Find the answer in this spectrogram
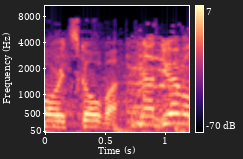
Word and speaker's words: Porizkova: And I'm here with Paulina Porizkova. That's right. I practiced all week, I have to say. Oh, thank you so much, and you did a wonderful job of pronouncing. Porizkova.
